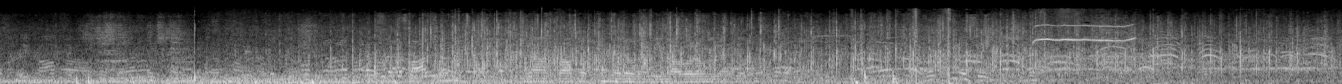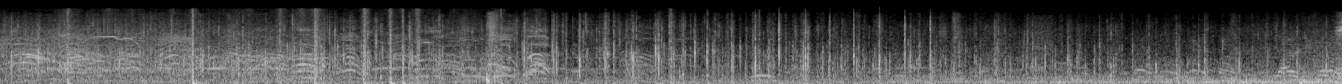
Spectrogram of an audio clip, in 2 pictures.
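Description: A large crowd of men talks and shouts outdoors.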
